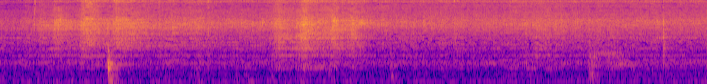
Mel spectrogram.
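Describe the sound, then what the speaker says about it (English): Onions fry and soften in a pan with a soft, even sizzle, fairly faint, punctuated by a few light stirring clinks. "The onions are nicely softening."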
